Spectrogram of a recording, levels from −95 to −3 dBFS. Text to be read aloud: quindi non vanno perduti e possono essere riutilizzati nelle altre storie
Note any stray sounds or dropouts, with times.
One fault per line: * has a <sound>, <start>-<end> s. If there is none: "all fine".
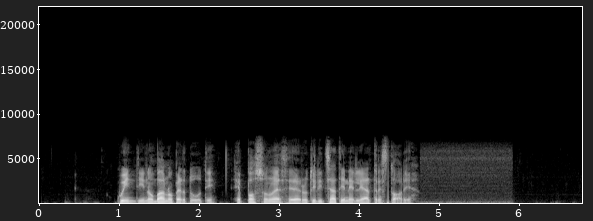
all fine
